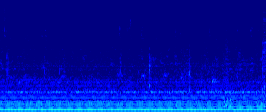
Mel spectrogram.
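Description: Aquarium equipment running steadily: a constant low hum with water bubbling faintly underneath.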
